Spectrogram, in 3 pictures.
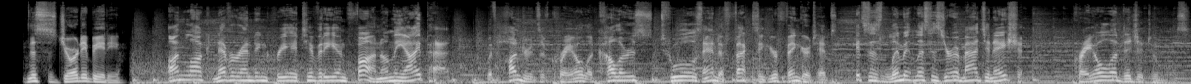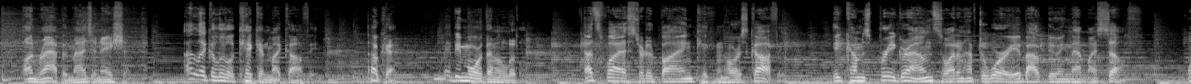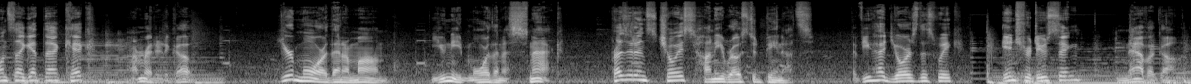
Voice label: Commercial, Millenial male; Voice over artist, Millenial male sound

